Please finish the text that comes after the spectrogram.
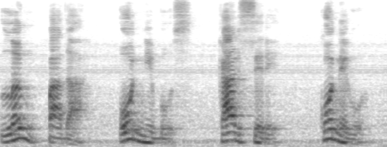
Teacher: todas a tonicidade estará na antepenúltima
